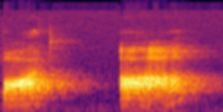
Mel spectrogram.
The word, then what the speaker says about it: bought a: So all I'm doing is I'm linking these two sounds together, and instead of saying bought a Mac with unnatural pauses between them, I'm just linking them and saying boughta.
